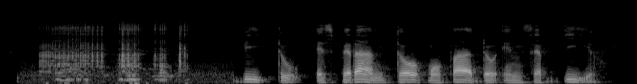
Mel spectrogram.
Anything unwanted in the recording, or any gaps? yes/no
yes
